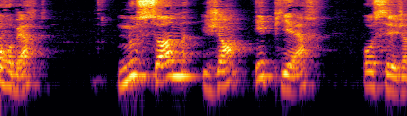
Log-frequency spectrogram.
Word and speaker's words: sommes: Somme. Eu coloquei um acentozinho para fazer a distinção com o on, que a gente vai ver depois. Então a pronúncia é somme, somme, e tudo fica nous sommes.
